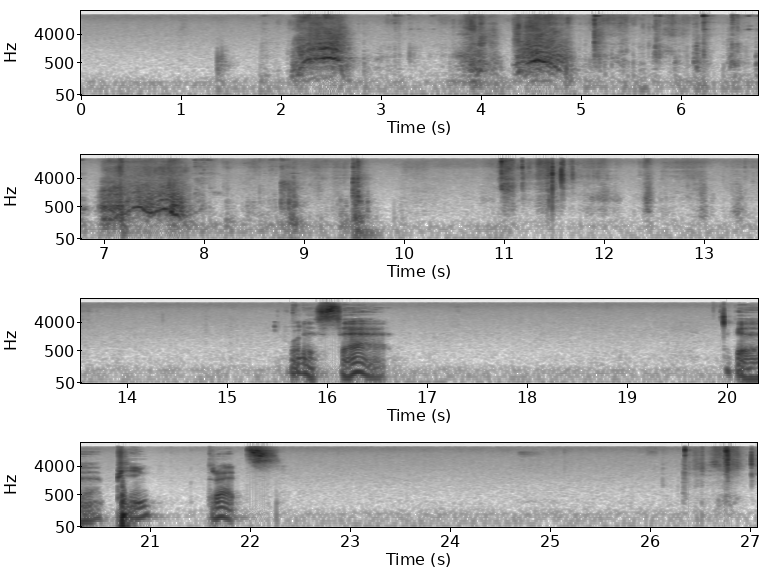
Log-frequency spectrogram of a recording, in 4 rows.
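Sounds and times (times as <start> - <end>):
zipper unzipping: 2.1 - 8.2
plastic bag rustles and clicks: 4.8 - 7.0.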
